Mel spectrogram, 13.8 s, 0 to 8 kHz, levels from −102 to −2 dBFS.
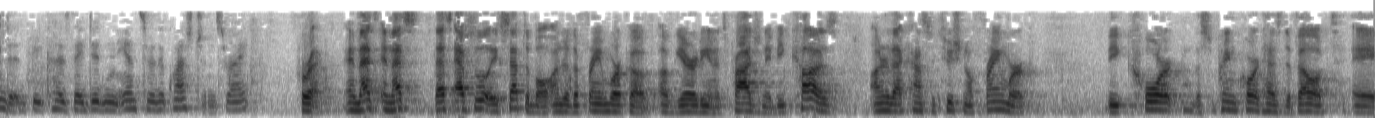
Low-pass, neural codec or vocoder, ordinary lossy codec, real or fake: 7.2 kHz; none; MP3, 24 kbps; real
